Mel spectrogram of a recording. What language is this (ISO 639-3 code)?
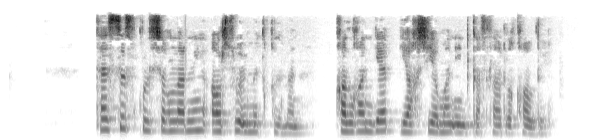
uig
